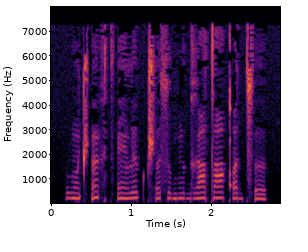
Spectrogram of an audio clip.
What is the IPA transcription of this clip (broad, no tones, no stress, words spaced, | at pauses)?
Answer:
βõt͡ʃʼœ̃x t͡sʼẽ løp t͡ʃʼɵsuɡŋɵɡɣœ tˤæ qʼudt͡sʼɵ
